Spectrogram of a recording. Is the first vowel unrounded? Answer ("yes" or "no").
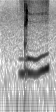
yes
